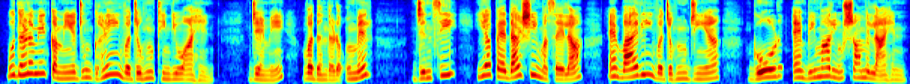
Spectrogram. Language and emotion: Sindhi, neutral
